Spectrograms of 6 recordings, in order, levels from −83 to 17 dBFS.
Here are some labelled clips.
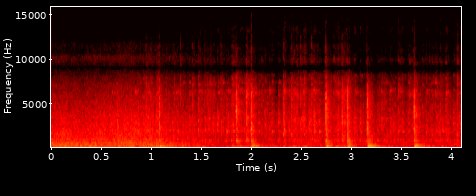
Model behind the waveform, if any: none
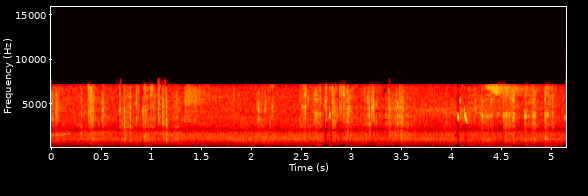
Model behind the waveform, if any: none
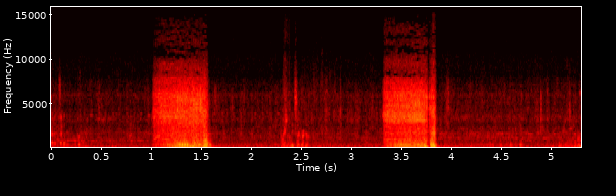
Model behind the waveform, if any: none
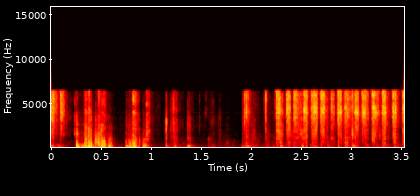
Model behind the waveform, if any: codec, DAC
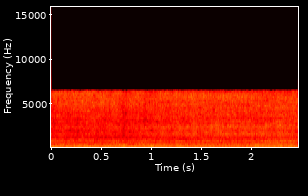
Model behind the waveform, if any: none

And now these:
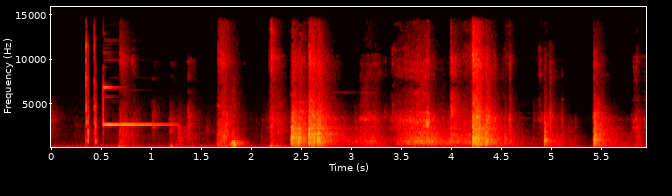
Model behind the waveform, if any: none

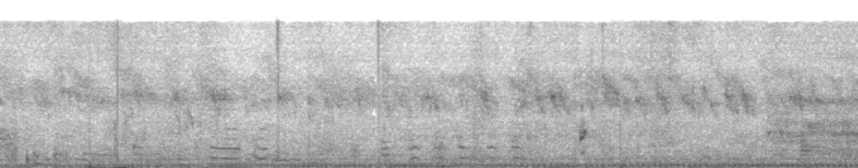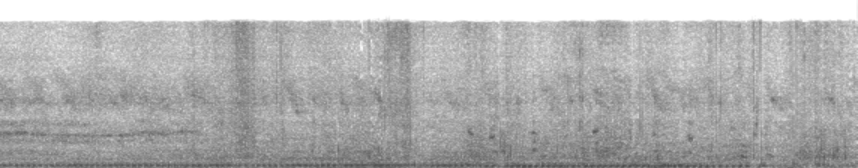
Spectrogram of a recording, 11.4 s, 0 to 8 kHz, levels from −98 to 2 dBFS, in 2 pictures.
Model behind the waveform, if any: codec, DAC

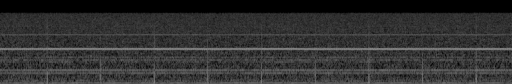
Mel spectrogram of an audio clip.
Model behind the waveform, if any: none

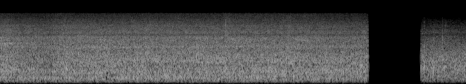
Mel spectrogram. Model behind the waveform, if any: none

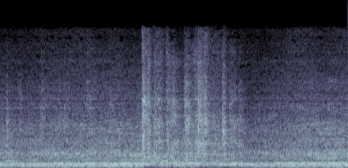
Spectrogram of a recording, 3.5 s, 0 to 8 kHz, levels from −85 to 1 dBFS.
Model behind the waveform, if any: codec, DAC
